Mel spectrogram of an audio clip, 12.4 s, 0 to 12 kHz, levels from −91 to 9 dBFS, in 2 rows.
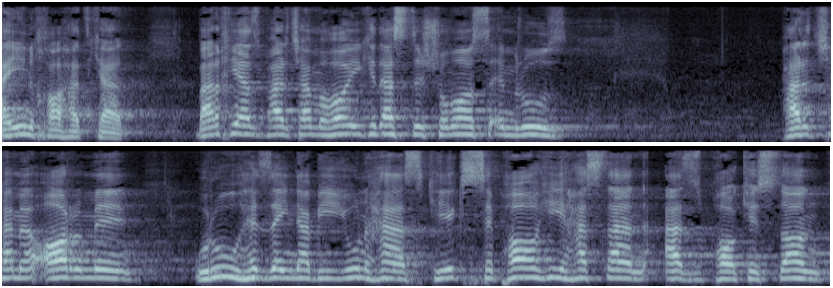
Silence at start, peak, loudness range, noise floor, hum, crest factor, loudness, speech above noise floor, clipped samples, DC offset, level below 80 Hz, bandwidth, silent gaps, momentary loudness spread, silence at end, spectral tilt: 0 s; 0 dBFS; 4 LU; -55 dBFS; none; 20 dB; -19 LUFS; 36 dB; under 0.1%; under 0.1%; -66 dBFS; 11 kHz; none; 6 LU; 0 s; -4 dB/octave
